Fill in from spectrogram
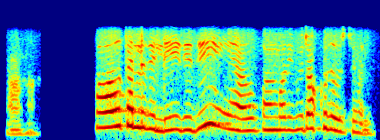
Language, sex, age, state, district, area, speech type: Odia, male, 60+, Odisha, Nayagarh, rural, conversation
